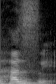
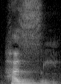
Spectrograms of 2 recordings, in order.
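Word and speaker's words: هزل: വമാ ഹുവ ബിൽ ഹസ്ൽ. വമാ ഹുവ ബിൽ ഹസ്ൽ. അക്ഷരങ്ങൾ ഹസ് പിന്നെ ഇൽ, ഹസ്ൽ അങ്ങനെ വേണം പറയാൻ.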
